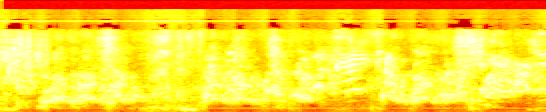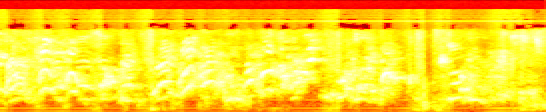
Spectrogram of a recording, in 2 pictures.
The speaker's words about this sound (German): Plötzlich taucht eine Bärenmama mit zwei Bärenkindern auf der Mauer auf. Sofort stürmen aus dem Haus mehrere Hunde und versuchen, die Bären mit lautem Gebell zu verjagen.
